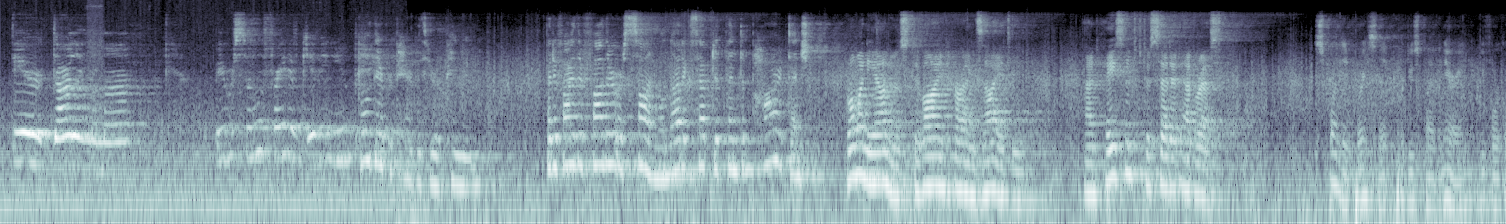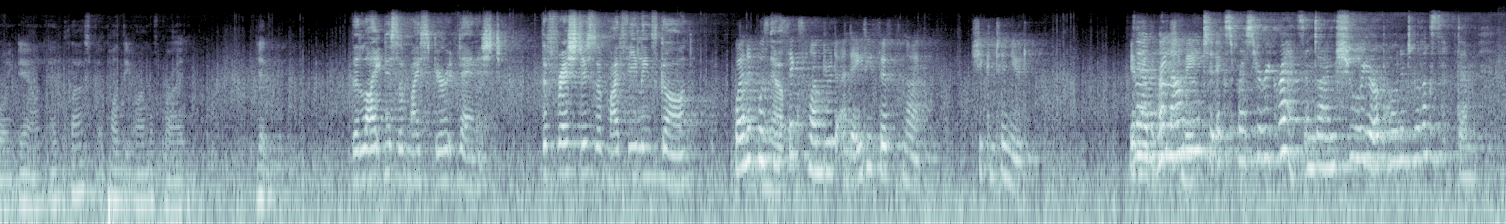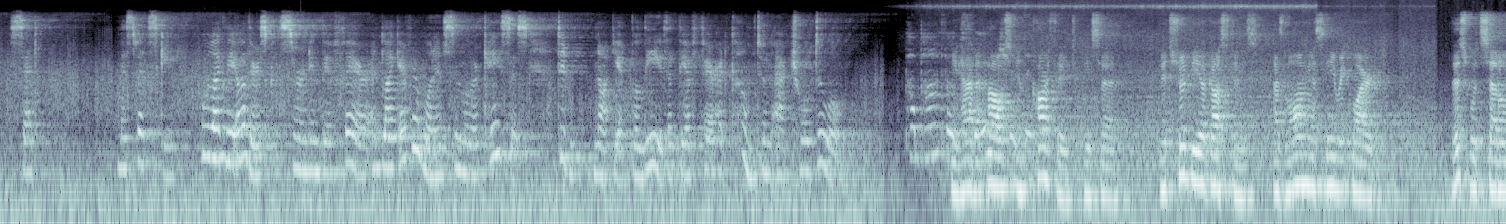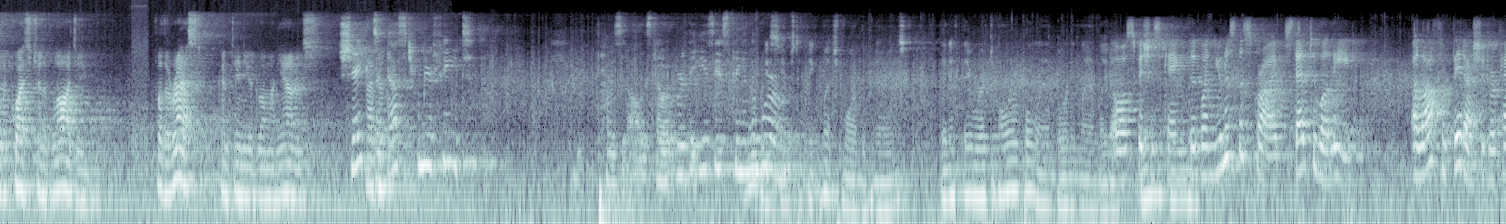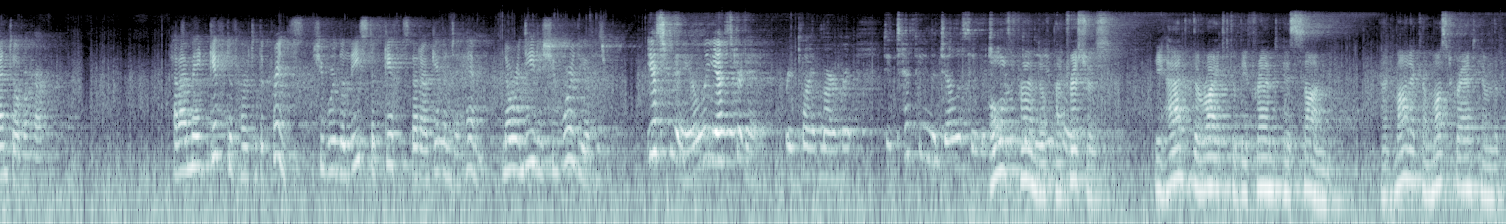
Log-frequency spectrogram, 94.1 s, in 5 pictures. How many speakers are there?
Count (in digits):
7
